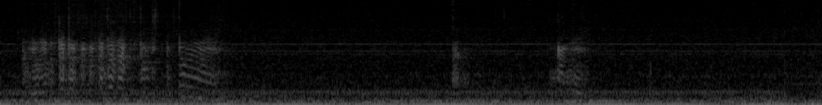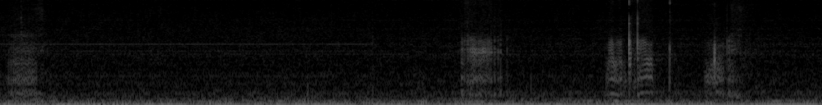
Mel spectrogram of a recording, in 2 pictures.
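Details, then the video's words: Pet cat chattering while watching pigeons in a garden: a rapid clicky burst of stuttering chirps near the start, then short scattered chirps at irregular intervals over a steady low hum. "Crazy cat makes hilarious sounds while birdwatching"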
